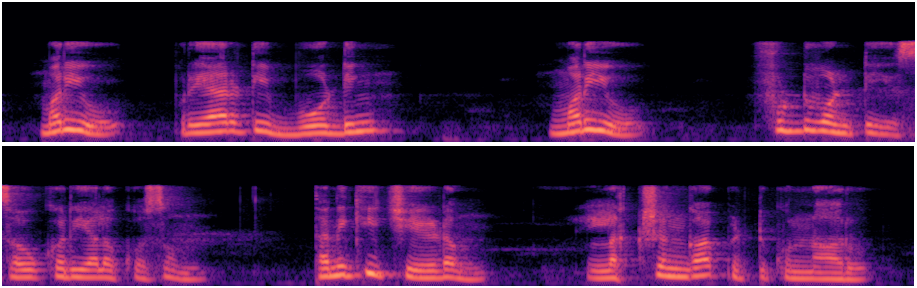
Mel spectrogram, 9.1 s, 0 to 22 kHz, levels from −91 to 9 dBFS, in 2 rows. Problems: none marked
